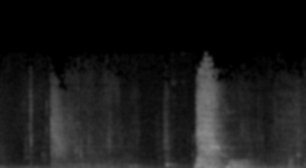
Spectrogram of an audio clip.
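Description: A single loud sneeze bursts out about two seconds in, a sharp hissing explosion followed by a brief voiced tail, against a quiet background.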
